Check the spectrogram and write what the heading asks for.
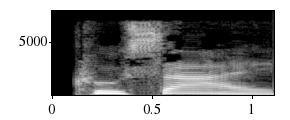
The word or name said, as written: Kusaie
